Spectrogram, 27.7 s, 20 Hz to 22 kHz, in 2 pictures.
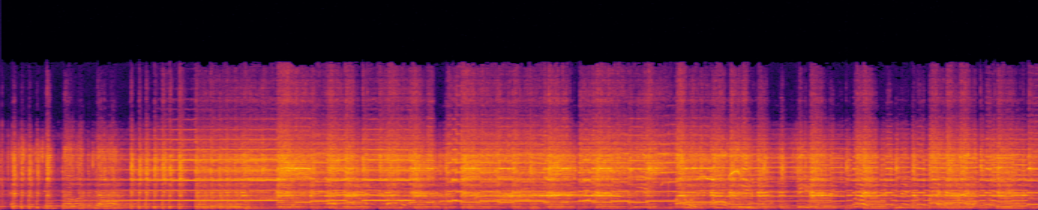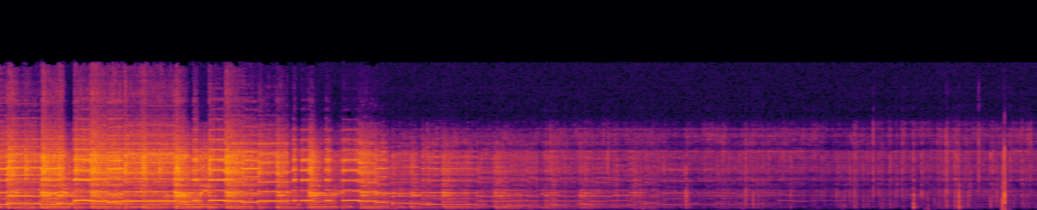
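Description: A 7-inch vinyl single playing Mexican garage-psych rock on a turntable: band music with guitar, a bass line and a repeating high riff. It fades out over the last several seconds.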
